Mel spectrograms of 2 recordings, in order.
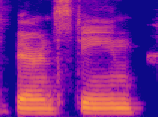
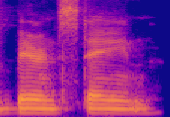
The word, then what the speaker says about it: Berenstain: And one for one, I say this really honestly, one for one, everybody says Berenstein, Berenstein. No one ever says Berenstain, ever.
